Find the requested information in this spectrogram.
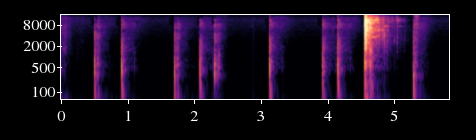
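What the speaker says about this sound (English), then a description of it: "Then place your glass blocks like this." Sharp, close knocks and thunks of glass blocks being placed in Minecraft, about ten separate hits in an irregular rhythm, one ending in a brief glassy crash, with silence between.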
